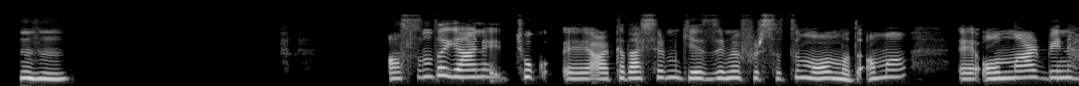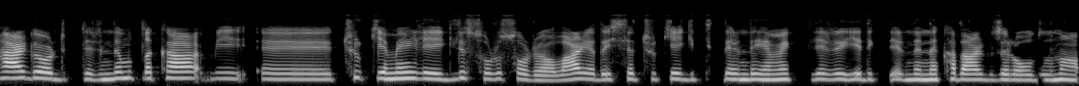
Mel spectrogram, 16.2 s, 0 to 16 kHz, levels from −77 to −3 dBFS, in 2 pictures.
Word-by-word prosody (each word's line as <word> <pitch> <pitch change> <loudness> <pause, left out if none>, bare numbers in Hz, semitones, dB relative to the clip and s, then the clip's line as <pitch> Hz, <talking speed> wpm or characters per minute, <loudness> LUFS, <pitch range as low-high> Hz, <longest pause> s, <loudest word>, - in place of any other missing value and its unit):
Hı 250 - +2
hı. 220 -1 +2 2.4
Aslında, 280 +9 0
yani, 290 -4 +4
çok, 285 -1 -3
eee, 225 0 0
arkadaşlarımı 245 +3 +2
gezdirme 240 +2 +1
fırsatım 245 +1 -3
olmadı 230 -4 +2
ama, 285 +7 -1 0.4
eee, 215 -1 +1
onlar 245 +4 +4
beni 260 0 +1
her 250 0 +7
gördüklerinde 210 -3 -1
mutlaka 245 0 +2
bir, 225 +1 -9
eee, 205 -1 -3
Türk 260 -4 -8
yemeği 230 +1 +2
ile 220 -1 +2
ilgili 205 +5 -4
soru 220 -2 -6
soruyorlar. 190 0 +1
Ya 205 -3 -2
da, - - -2
işte, 205 +2 -4
Türkiye'ye 210 +1 -5
gittiklerinde 200 +1 -3
yemekleri 200 +1 -2
yediklerinde 200 -1 -3
ne 195 - +2
kadar 200 -1 +1
güzel 190 +1 -4
olduğunu 185 0 -2
220 Hz, 135 wpm, -25 LUFS, 200-245 Hz, 2.4 s, her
